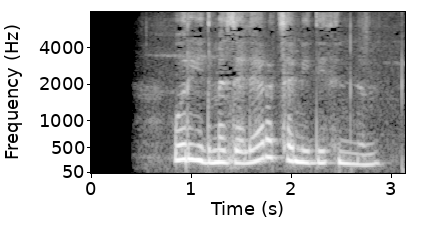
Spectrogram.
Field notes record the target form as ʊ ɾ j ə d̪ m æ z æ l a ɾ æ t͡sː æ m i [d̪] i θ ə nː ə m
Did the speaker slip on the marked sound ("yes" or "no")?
no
